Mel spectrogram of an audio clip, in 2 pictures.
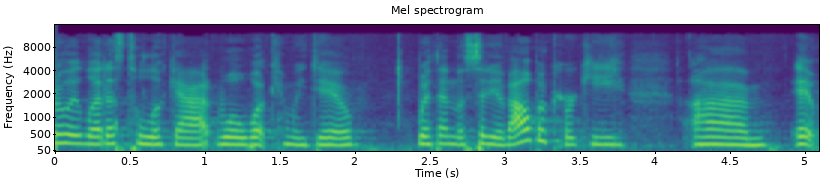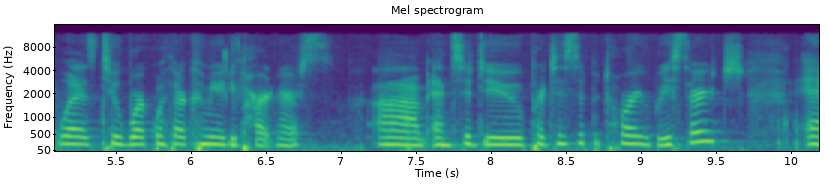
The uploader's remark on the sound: Broadcasting live from the Women Are Sacred conference. Broadcasting live from the Women Are Sacred conference.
